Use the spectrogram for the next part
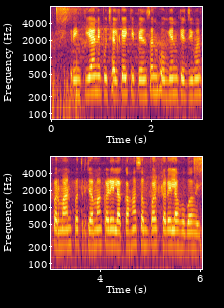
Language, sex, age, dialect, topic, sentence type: Magahi, female, 25-30, Western, banking, statement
